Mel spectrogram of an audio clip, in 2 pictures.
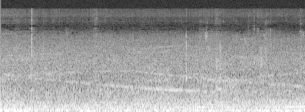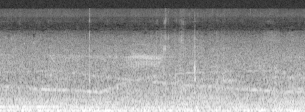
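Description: Near silence: faint outdoor ambience with a faint, repeated falling tone.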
